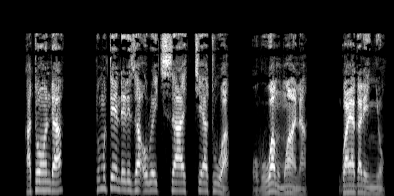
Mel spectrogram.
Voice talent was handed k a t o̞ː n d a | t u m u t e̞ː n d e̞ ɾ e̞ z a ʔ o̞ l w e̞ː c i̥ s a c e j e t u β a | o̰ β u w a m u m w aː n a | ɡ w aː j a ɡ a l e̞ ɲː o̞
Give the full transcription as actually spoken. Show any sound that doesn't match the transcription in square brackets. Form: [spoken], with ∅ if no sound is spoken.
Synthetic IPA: k a t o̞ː n d a | t u m u t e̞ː n d e̞ ɾ e̞ z a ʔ o̞ l w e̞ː c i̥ s a c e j [a] t u [w] a | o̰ β u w a m u m w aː n a | ɡ w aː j a ɡ a l e̞ ɲː o̞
